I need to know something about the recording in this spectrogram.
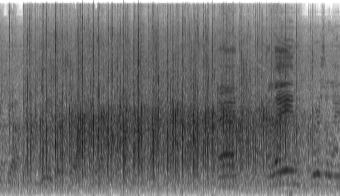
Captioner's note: applause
